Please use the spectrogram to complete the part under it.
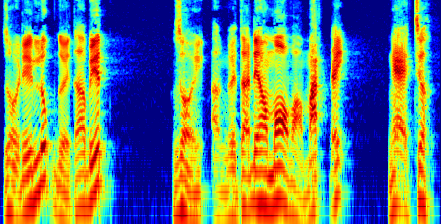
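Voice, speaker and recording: A man voicing a stubborn, gruff old father, who scolds curtly and swears. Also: mid-range voice, sing-song, quick pace, pushed and bright, pitched above the performer's own voice, exaggerated voice. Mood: gruff scolding. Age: older. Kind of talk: story narration with acted voices.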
